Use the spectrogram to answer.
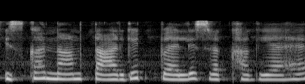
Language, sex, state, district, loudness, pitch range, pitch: Hindi, female, Jharkhand, Deoghar, -19 LUFS, 225-260 Hz, 245 Hz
